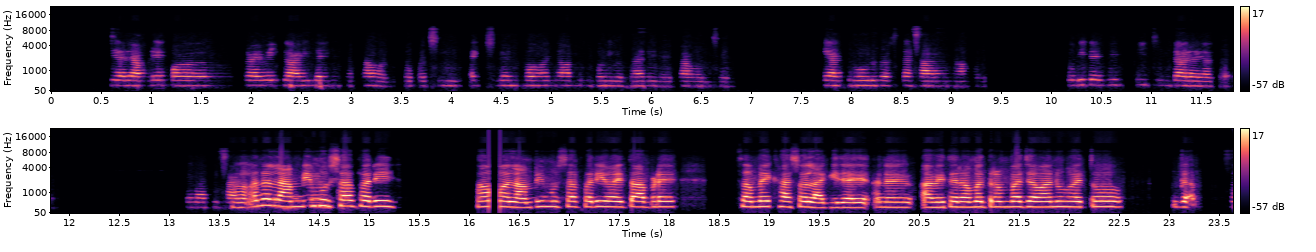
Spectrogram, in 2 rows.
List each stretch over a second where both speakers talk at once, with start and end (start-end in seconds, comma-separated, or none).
13.6-14.9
